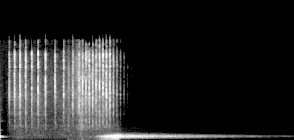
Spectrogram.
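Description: Logo-animation sound effect: a sharp hit, then a quick run of ticks for just under two seconds, then a single ringing tone that swells and fades away.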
